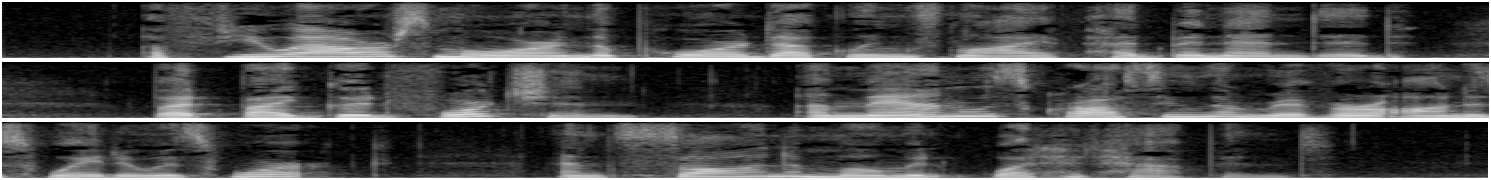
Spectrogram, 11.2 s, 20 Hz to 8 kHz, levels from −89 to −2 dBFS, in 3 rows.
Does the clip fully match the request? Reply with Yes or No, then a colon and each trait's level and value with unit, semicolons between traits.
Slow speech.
No: average, 195 wpm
